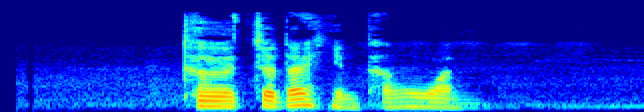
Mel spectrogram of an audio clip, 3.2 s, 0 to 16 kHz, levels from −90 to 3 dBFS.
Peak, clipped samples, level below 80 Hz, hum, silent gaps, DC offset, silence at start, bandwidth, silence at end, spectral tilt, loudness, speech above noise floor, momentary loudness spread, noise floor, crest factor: -8 dBFS; under 0.1%; -70 dBFS; none; none; under 0.1%; 0.9 s; 11.5 kHz; 0.9 s; -6 dB/octave; -27 LUFS; 35 dB; 11 LU; -62 dBFS; 22 dB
